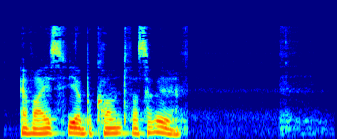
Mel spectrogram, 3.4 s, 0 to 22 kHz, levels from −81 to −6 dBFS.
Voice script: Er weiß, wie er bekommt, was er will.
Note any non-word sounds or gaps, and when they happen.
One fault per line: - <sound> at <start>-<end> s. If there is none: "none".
none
